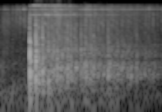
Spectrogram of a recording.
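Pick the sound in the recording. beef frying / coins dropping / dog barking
coins dropping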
